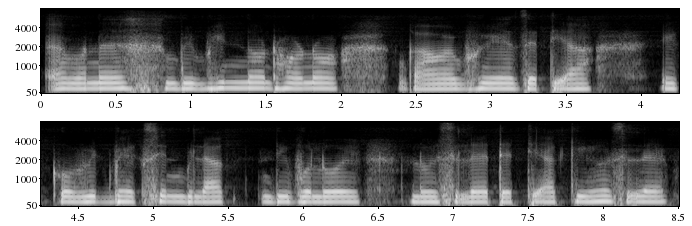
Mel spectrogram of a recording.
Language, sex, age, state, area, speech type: Assamese, female, 45-60, Assam, rural, spontaneous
